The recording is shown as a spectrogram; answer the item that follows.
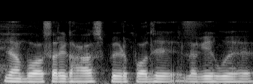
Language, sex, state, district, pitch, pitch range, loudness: Hindi, male, Chhattisgarh, Raipur, 130 Hz, 125-130 Hz, -14 LUFS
